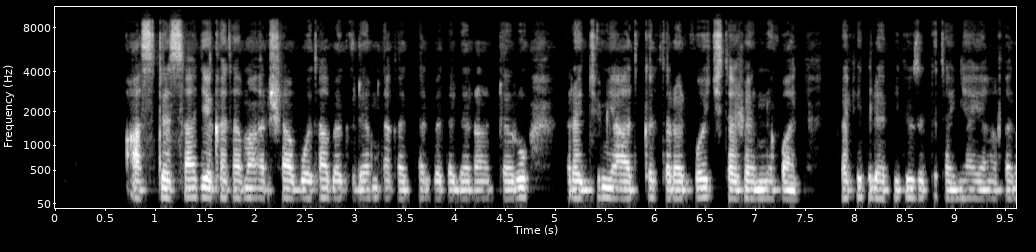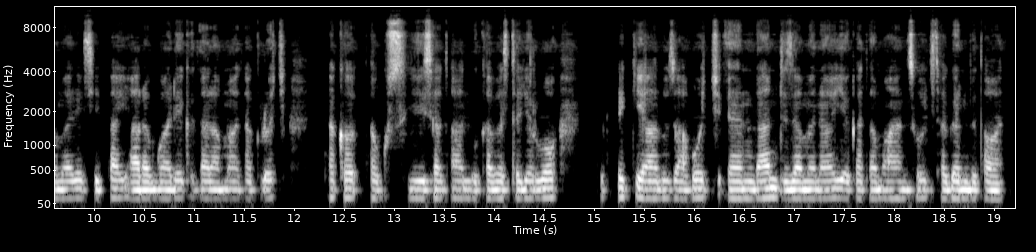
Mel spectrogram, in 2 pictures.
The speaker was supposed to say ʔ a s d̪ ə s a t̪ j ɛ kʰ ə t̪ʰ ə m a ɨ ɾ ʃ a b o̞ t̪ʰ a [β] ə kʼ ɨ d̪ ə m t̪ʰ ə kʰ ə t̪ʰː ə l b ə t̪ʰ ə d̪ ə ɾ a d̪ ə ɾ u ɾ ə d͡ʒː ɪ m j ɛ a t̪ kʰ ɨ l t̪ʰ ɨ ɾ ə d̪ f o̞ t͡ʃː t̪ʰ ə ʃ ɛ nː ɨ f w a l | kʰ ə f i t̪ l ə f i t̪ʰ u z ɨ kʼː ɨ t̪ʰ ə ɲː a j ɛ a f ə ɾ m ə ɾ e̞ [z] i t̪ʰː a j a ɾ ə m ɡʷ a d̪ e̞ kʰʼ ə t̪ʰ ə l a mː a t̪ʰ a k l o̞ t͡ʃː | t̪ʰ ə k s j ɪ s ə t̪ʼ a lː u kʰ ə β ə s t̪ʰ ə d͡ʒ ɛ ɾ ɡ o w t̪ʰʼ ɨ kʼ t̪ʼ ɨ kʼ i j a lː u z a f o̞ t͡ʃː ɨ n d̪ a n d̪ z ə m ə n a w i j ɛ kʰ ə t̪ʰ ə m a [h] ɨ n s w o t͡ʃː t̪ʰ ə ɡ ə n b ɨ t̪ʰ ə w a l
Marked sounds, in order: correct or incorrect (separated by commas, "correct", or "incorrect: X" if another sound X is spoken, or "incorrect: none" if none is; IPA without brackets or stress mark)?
incorrect: b, incorrect: s, correct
